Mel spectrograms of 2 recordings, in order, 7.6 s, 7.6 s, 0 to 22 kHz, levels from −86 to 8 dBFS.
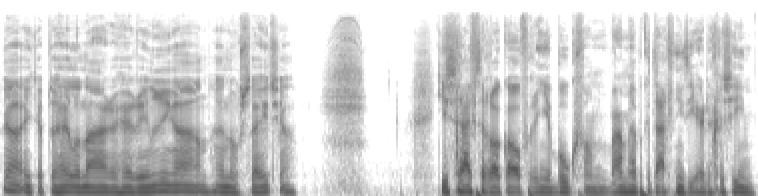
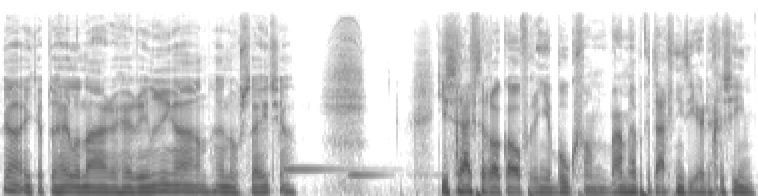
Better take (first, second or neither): first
